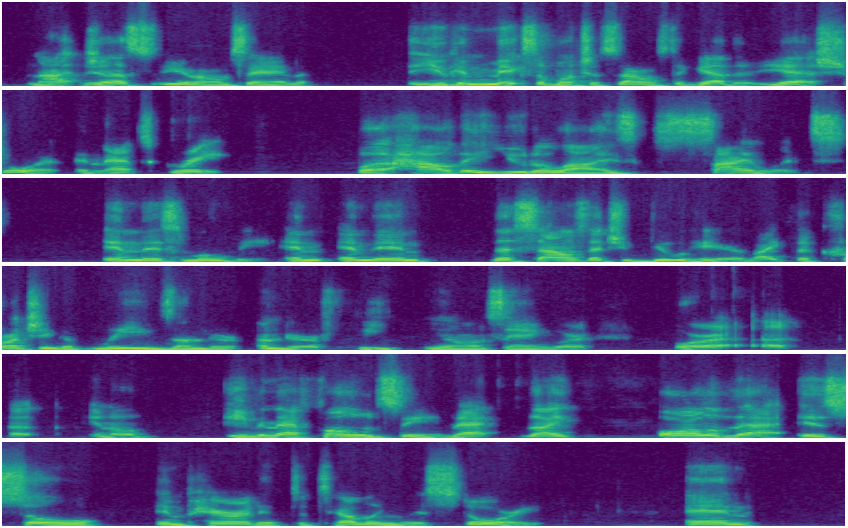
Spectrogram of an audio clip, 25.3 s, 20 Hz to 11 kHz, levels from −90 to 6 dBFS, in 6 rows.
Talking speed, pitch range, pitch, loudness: 180 wpm, 125-155 Hz, 140 Hz, -18 LUFS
